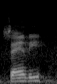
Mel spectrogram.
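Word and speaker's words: Sande: As Ken, is it Sand or Sandy? Does anybody know how to pronounce that? – Sandy.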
